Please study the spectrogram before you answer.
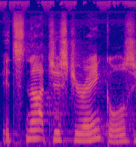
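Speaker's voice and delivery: lightly voiced little girl, innocent; little niece. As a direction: niece piping up from the back seat, softly. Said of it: "sticks her head up ... and says".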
